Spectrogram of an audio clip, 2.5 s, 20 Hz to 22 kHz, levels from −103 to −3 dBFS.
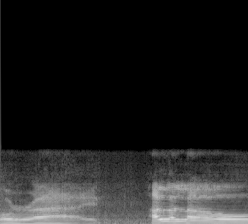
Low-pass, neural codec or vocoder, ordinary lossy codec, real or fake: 7.2 kHz; codec, 16 kHz, 8 kbps, FunCodec, trained on LibriTTS, 25 frames a second; none; fake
